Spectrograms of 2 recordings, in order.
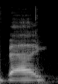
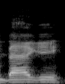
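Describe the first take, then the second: First: The name is said with one syllable. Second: The name is said with two syllables. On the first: The speaker thinks the listener is a noob. "if someone's, you know, a noob or doesn't know anything, I'll just say bag" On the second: The speaker thinks the listener is really cool. "if I think somebody's really cool, I'll say baggy"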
